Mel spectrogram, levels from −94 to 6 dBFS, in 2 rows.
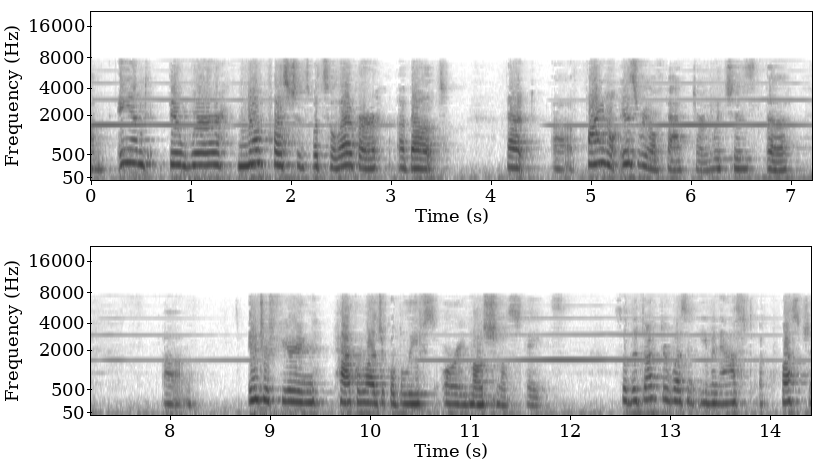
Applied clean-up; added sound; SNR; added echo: none; Wind instrument, woodwind instrument; 17 dB; none.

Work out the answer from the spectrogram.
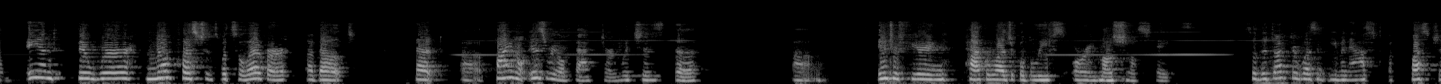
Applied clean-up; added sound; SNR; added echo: classical method spectral subtraction.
